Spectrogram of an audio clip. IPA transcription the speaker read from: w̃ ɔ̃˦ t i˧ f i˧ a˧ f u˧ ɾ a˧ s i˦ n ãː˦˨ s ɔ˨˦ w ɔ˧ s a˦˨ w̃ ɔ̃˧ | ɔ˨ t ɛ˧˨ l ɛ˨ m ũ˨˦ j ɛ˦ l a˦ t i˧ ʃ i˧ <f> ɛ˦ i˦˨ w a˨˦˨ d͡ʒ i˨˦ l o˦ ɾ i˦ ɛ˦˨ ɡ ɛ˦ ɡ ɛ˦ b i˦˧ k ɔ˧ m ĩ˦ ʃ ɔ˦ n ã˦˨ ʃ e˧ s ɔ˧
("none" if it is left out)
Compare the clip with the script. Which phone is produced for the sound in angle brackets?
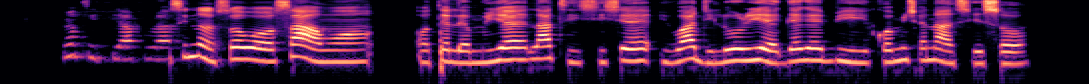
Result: ʃ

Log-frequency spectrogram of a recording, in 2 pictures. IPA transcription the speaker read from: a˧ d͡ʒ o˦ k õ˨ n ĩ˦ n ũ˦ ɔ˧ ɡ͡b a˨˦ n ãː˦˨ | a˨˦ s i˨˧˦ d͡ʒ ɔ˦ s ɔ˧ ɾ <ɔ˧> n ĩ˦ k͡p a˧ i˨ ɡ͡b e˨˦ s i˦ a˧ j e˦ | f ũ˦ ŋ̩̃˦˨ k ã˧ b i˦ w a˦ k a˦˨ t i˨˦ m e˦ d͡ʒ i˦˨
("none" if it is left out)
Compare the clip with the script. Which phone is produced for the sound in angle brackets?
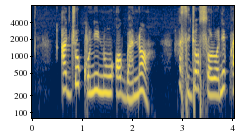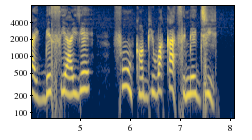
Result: ɔ˧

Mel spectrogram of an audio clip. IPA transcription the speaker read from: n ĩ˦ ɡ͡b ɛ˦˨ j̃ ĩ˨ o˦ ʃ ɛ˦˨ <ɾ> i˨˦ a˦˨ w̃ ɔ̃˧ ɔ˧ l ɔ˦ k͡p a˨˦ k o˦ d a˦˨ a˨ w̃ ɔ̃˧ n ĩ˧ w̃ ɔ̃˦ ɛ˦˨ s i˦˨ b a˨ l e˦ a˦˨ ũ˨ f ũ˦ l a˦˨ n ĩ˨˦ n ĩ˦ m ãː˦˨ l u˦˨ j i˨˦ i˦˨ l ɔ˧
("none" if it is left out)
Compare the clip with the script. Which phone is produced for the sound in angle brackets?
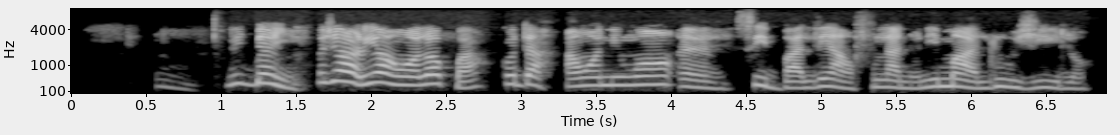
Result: ɾ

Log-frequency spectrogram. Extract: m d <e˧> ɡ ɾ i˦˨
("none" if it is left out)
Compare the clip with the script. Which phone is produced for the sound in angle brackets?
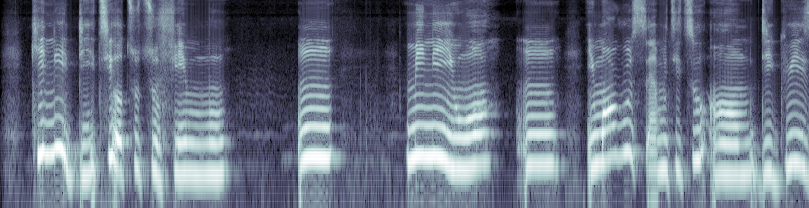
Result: i˧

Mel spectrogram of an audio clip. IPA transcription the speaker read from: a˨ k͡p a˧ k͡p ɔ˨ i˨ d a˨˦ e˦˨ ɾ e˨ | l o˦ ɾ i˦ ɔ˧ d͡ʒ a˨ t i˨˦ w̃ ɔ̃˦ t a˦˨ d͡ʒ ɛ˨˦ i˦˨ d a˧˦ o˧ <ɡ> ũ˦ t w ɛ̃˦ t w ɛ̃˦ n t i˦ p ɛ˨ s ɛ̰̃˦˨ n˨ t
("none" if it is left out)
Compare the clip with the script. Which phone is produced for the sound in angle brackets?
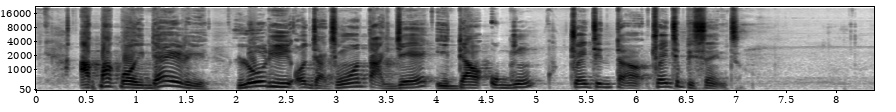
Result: ɡ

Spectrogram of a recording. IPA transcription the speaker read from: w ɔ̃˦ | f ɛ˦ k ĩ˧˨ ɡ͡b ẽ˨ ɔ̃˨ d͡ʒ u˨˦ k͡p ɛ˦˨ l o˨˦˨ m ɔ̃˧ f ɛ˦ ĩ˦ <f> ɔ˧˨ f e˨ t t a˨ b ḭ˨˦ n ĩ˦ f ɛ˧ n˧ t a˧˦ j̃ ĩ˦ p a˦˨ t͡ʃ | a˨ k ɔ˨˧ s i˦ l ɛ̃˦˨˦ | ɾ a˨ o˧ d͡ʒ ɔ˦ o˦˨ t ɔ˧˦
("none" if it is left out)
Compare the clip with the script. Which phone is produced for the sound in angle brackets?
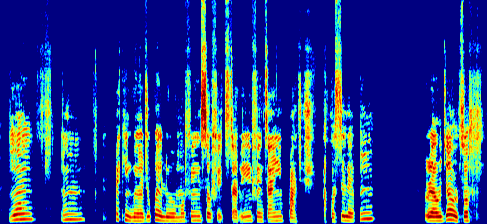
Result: s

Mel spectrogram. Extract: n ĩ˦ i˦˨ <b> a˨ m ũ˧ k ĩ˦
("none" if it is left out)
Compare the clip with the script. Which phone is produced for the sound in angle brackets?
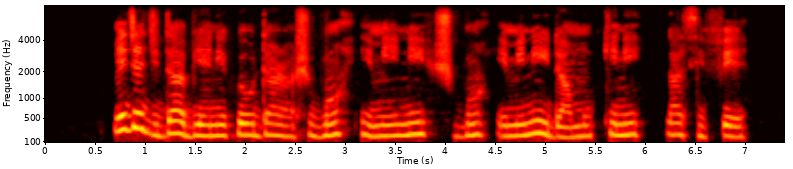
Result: d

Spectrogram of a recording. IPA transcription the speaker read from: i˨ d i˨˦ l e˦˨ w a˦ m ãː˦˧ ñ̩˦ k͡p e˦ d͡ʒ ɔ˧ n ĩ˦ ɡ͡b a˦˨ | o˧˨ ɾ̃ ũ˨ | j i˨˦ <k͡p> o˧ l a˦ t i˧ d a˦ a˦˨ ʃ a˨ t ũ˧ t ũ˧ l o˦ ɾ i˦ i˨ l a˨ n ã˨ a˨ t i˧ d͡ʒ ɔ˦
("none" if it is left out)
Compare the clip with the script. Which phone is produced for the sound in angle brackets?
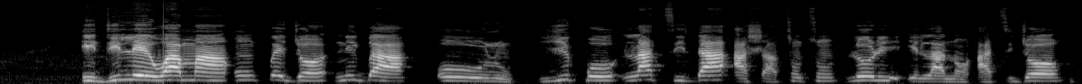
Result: k͡p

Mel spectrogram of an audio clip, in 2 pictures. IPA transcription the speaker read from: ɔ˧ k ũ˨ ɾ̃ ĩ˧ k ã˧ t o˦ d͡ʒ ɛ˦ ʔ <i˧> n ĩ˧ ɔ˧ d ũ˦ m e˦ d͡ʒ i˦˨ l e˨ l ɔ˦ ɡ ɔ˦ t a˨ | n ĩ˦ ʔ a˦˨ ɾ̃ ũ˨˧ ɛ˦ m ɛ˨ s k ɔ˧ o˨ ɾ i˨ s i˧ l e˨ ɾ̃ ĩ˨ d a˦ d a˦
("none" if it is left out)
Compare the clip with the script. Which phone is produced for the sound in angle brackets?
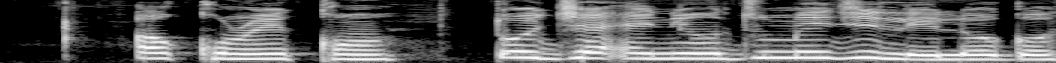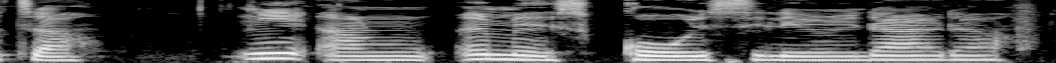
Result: ɛ˧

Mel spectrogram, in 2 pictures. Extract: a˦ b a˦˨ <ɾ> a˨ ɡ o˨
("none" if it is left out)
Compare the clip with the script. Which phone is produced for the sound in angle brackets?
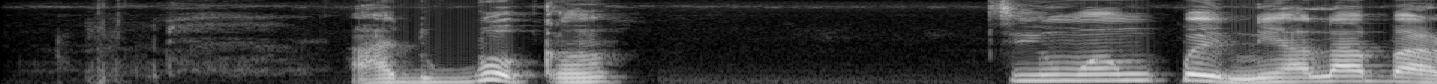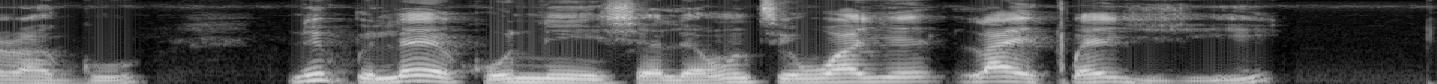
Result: ɾ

